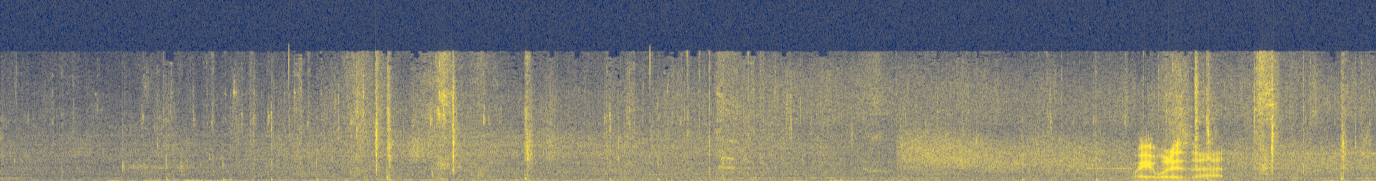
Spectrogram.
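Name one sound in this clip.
Footsteps and scrapes sound on stone.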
